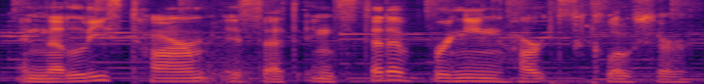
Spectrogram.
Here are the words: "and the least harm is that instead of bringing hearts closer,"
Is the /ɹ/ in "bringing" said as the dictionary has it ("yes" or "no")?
yes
